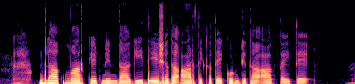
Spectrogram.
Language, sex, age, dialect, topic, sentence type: Kannada, female, 25-30, Central, banking, statement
